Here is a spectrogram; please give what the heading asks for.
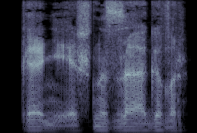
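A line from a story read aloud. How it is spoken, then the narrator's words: Plain. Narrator (Russian): ответил первый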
